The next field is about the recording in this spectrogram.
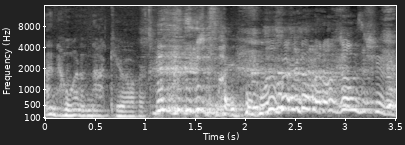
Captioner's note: laughing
